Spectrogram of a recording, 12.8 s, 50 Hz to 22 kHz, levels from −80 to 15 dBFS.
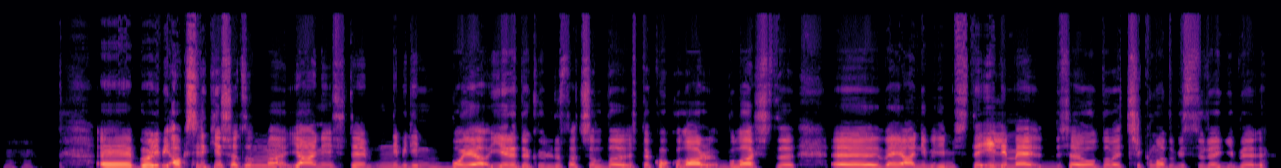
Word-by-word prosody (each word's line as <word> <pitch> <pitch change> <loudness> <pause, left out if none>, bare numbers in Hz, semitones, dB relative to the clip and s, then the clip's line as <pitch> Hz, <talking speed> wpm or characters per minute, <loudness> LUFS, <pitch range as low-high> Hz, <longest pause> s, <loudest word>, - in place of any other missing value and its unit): Hı - - -30
hı. 230 +1 -31 0.8
Eee, 230 0 +7
böyle 245 +3 +6
bir 250 -3 +5
aksilik 290 +8 -1
yaşadın 260 -4 -3
mı? 265 +3 0
Yani, 210 -1 +1
işte, 220 -1 -4
ne 210 +1 -10
bileyim 215 -6 -11
boya 205 +1 +4
yere 205 0 0
döküldü 195 -1 -9
saçıldı. 195 -1 -5
İşte, 205 0 -9
kokular 195 -2 +2
bulaştı, 190 0 0 0.5
ııı, 195 -1 +4
veya 185 -1 +4
ne 195 +1 -4
bileyim, 185 -2 -8
işte, 180 +2 -7
elime 205 -1 +3
bir 185 +1 -21
şey 200 0 -1
oldu 195 0 -4
ve 200 -1 -5
çıkmadı 225 -6 -7
bir 225 - -13
süre 205 -2 -7
gibi. 195 +5 -8
205 Hz, 155 wpm, -20 LUFS, 195-225 Hz, 0.8 s, Eee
